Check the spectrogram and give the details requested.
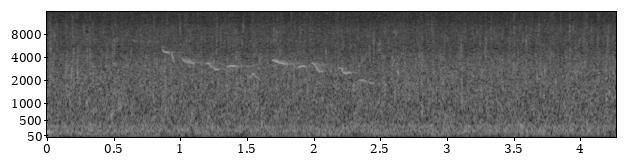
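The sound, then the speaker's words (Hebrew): Faint, high bird chirps flit briefly over a steady, hissing wash of noise from an air conditioner; no one speaks. “בואו נקשיב לשלל הצלילים שיש כאן, צמצי הציפורים, דבשת המזגן,”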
